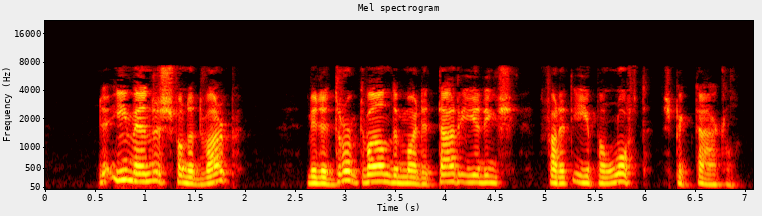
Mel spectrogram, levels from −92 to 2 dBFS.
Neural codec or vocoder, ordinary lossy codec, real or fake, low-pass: none; AAC, 64 kbps; real; 7.2 kHz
